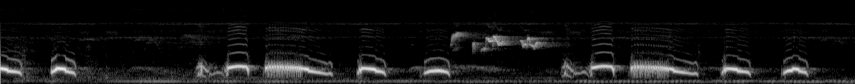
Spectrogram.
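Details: Spotted dove, 'kuk 2' style lure call for other doves. Two full coo phrases, each built of arched notes around one long descending coo, with short single notes between them. Higher chirping from another bird sounds in the middle, over a low steady hum.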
